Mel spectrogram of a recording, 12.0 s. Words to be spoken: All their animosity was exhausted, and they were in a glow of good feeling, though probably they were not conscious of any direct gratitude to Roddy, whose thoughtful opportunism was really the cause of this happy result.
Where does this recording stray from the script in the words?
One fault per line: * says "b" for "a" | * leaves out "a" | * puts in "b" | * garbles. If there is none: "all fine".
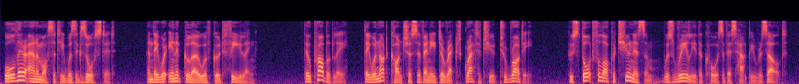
all fine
